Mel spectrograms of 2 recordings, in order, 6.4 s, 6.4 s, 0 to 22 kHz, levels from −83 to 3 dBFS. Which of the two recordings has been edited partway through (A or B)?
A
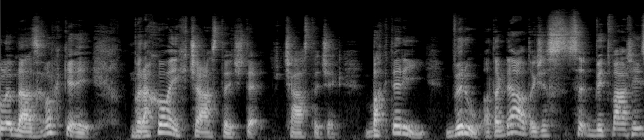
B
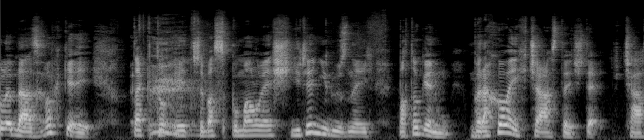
A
